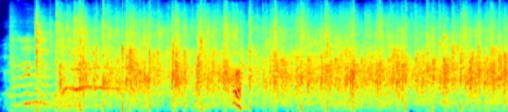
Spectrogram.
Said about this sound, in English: They're clapping because I quit.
